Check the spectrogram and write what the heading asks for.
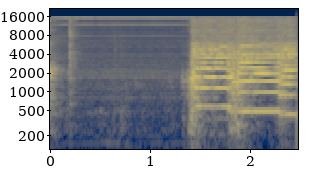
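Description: Electric guitar: after a second or so of quiet, a fast run of picked notes starts about one and a half seconds in and lands on a single held note.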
